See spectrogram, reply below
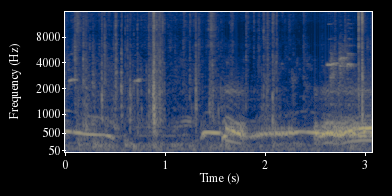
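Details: Parent breeding-stock Barbary dove cooing indoors: drawn-out tonal coos that dip and then level off, the later ones louder, with a few faint clicks and background rustle.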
